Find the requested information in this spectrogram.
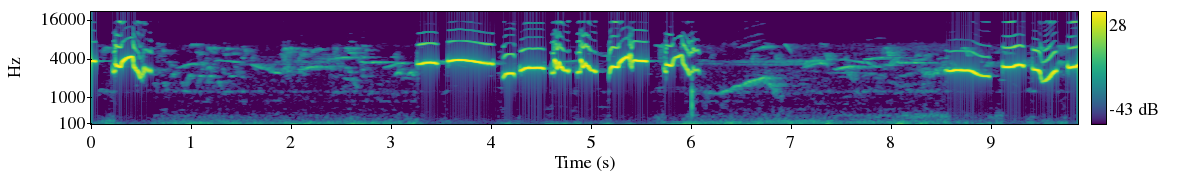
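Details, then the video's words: Oriental magpie-robin pouring out a loud 'ngeplong' song intended to provoke rival magpie-robins. An opening whistle, then a quiet gap, then a dense burst of bright, twisting whistles and sharp notes, then another whistled phrase near the end. "KACER GACOR NGEPLONG TARUNG KONSLET BUKA PARU❗PALING AMPUH BUAT PANCINGAN KACER AGAR CEPAT EMOSI!"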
